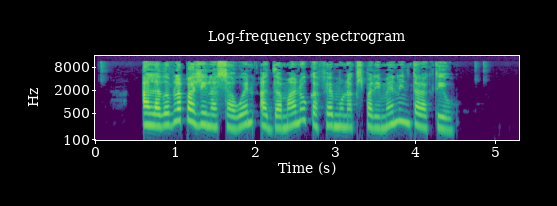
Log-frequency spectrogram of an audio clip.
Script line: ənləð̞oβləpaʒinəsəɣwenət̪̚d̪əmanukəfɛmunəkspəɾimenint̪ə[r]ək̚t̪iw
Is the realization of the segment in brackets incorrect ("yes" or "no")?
yes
